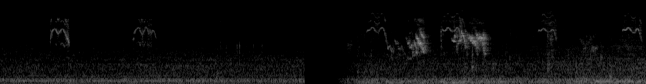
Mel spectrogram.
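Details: Budgerigar babies calling with scattered thin, high chirps, a brief silent break midway, then a denser cluster of squeaky peeps over low background hum.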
